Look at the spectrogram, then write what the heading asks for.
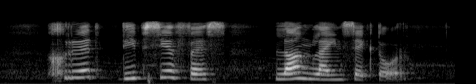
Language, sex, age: Afrikaans, female, 19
